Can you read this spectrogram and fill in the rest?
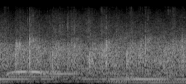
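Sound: audience clapping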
